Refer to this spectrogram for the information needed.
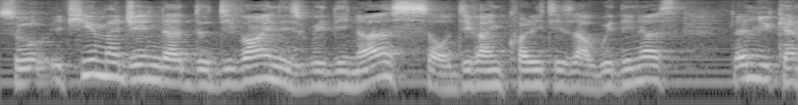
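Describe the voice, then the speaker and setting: A man with a French accent and a fairly high pitch, his loudness very even, amid noticeable background noise and audible room echo. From France. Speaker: meditation teacher. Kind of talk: meditation class instruction.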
